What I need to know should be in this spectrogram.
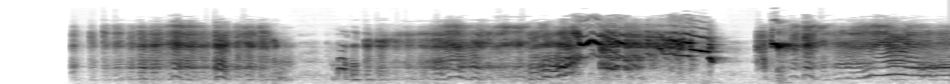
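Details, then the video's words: Otter giving dense runs of high, shrill squeaks and chirps, rapid and uneven, some notes sweeping up and down, with a brief pause near the middle and little else in the background. "Otter Sounds Effect"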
